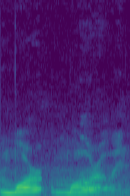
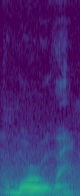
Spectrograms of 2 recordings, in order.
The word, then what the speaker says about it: Morrowind: How you pronounce it? Morrowind. Morrowind.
